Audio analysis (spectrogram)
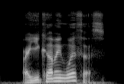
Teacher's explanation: Notice how the pitch might rise a bit on you and with us, then maybe dip at the end.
